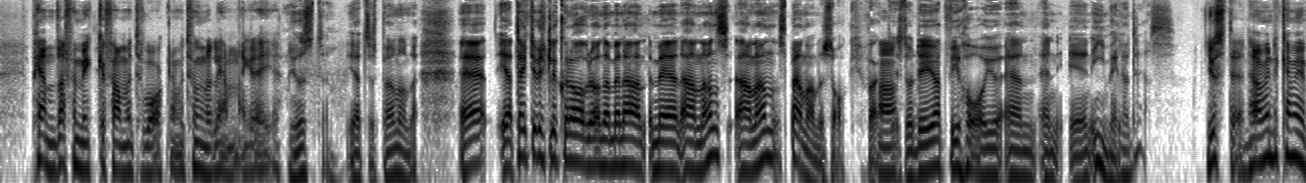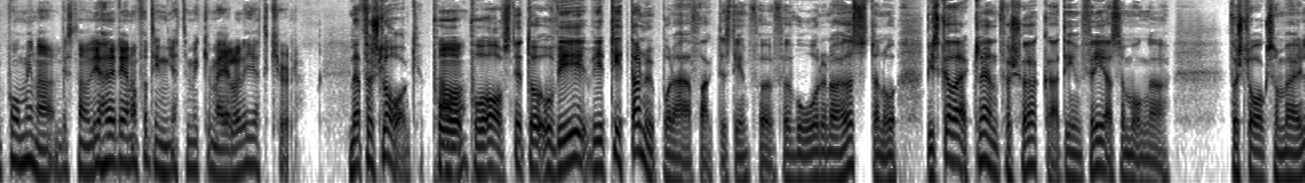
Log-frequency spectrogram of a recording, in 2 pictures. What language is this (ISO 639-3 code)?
swe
